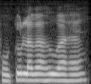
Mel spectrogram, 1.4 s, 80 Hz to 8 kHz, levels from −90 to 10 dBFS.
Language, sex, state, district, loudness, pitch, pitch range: Hindi, female, Jharkhand, Garhwa, -12 LUFS, 220 Hz, 210-225 Hz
